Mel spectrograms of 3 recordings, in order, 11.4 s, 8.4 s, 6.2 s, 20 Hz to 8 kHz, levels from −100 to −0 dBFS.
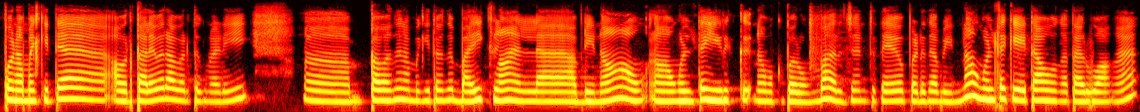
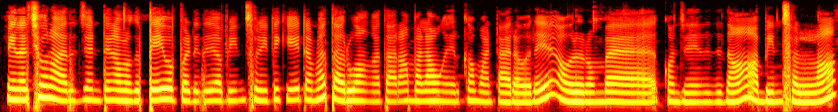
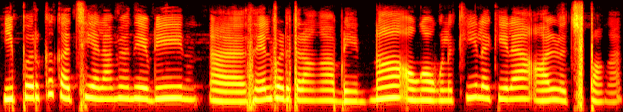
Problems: background sounds at intervals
